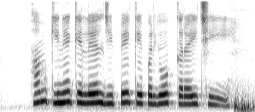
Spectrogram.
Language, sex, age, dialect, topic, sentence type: Magahi, female, 25-30, Western, banking, statement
